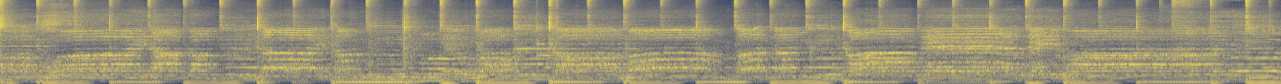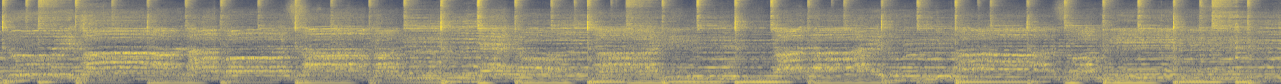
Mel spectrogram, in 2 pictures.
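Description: Mixed choir of men and women singing a gospel hymn in harmony.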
